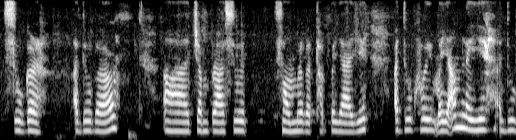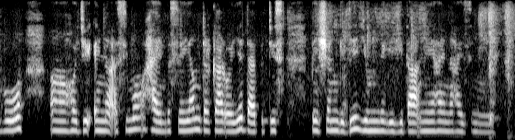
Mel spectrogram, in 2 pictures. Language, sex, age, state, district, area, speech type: Manipuri, female, 18-30, Manipur, Chandel, rural, spontaneous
